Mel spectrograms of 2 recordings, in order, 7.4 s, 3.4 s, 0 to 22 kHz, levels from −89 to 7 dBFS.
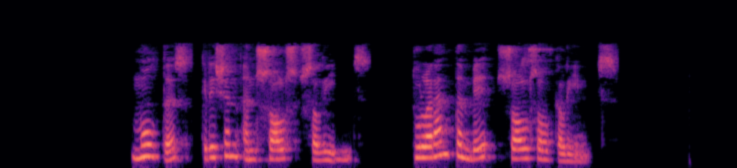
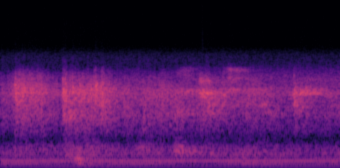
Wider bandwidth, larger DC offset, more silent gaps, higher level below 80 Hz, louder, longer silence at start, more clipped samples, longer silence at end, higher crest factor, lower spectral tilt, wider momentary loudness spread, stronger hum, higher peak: second, 8 kHz vs over 20 kHz; neither; first, 1.94-2.01 s, 3.71-4.12 s vs none; second, -68 dBFS vs -62 dBFS; first, -22 LUFS vs -30 LUFS; first, 1.3 s vs 0 s; neither; first, 1.2 s vs 0 s; about the same, 18 dB vs 16 dB; about the same, -4 dB/octave vs -3.5 dB/octave; first, 15 LU vs 7 LU; second, none vs 60 Hz at -55 dBFS; first, -4 dBFS vs -16 dBFS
